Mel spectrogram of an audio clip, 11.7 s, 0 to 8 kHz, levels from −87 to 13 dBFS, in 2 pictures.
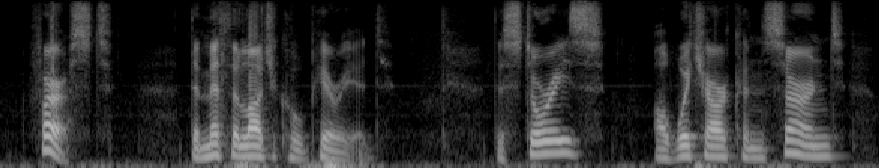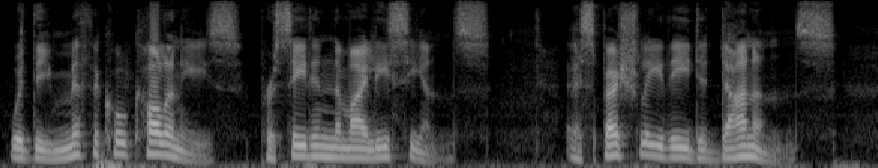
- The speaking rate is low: Yes, slow, 100 wpm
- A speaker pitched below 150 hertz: Yes, low, 135 Hz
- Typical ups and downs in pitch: Yes, average, 3.7 semitones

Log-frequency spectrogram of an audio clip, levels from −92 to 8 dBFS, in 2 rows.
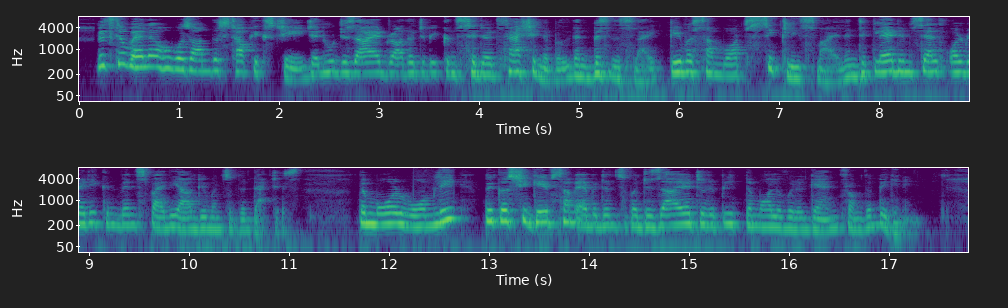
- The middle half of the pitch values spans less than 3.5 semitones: No, average, 4.3 semitones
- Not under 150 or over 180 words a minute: No, average, 195 wpm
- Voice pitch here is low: No, high, 205 Hz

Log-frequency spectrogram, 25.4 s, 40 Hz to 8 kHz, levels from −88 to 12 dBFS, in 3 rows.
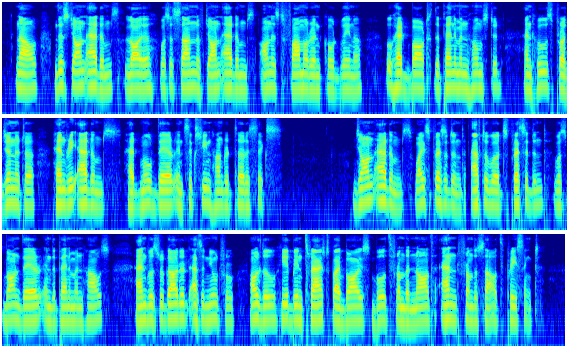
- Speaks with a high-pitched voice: No, low, 135 Hz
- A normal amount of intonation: No, narrow, 1.6 semitones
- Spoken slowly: No, average, 165 wpm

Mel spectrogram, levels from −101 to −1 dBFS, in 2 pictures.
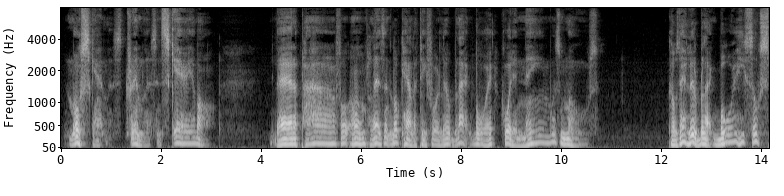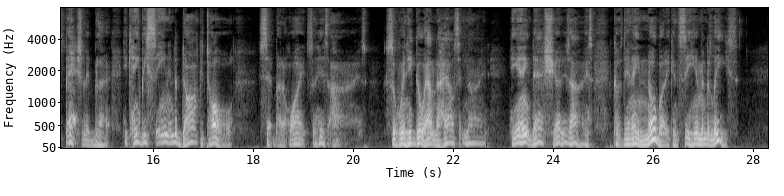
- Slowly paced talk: No, average, 155 wpm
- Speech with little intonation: No, average, 3.7 semitones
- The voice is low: Yes, low, 115 Hz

